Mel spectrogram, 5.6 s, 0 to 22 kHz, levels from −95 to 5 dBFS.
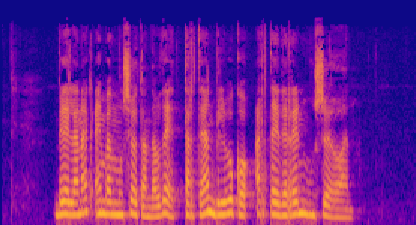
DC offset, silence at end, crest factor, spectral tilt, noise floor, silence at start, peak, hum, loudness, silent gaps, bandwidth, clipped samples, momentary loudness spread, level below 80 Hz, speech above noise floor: under 0.1%; 0.85 s; 14 dB; -4.5 dB/octave; -66 dBFS; 0.75 s; -2 dBFS; none; -16 LUFS; none; 14.5 kHz; under 0.1%; 7 LU; -52 dBFS; 50 dB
